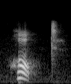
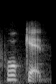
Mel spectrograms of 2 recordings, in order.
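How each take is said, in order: First: It is said with one syllable. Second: It is said with two syllables. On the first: The speaker calls it right. "this is one syllable only" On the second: The speaker calls it wrong. "Not hooked"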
